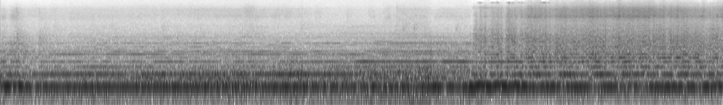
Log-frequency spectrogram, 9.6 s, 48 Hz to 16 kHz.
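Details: Original Montgomery hydraulic freight elevator #2, Santa Rosa Plaza, riding up: loud steady low hum with rough throbbing about 2.5 times a second, heavy vibration and strain; uploader says it is severely low on oil and struggling before reaching the top floor.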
